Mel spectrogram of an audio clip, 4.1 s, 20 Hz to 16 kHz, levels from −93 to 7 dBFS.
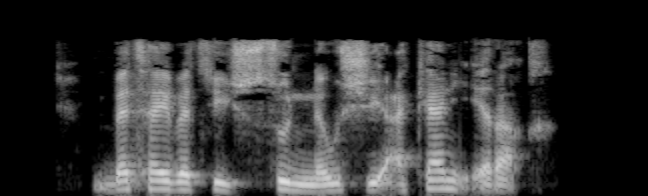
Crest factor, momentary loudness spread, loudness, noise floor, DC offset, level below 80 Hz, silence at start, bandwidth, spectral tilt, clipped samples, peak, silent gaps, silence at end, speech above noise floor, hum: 16 dB; 9 LU; -15 LUFS; under -90 dBFS; under 0.1%; -58 dBFS; 0.6 s; 7.8 kHz; -3 dB/octave; under 0.1%; -2 dBFS; none; 0.65 s; over 74 dB; none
